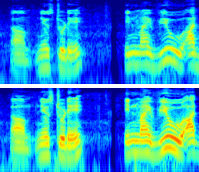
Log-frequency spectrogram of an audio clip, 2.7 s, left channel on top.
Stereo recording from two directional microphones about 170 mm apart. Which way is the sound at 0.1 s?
35° right (ahead or behind).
